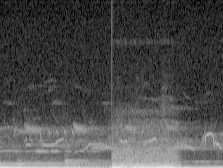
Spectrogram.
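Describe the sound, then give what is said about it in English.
A single harsh, raspy crow caw bursts out midway, loud and rough over a steady low hum and faint tonal background. “Just above Christian's head, a crow caws, frightening him and Hannah once again.”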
